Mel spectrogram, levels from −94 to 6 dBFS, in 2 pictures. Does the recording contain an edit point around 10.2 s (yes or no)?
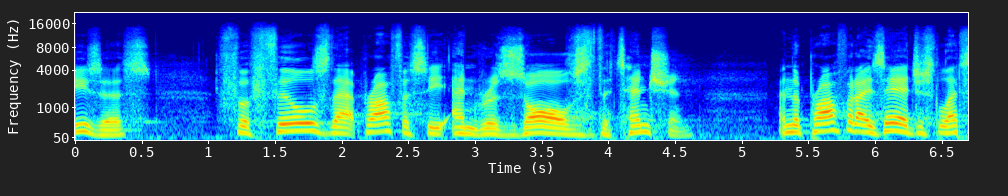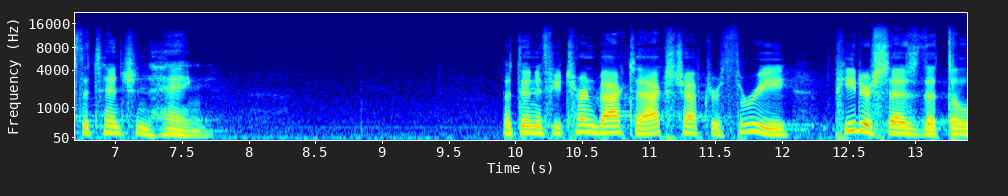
no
